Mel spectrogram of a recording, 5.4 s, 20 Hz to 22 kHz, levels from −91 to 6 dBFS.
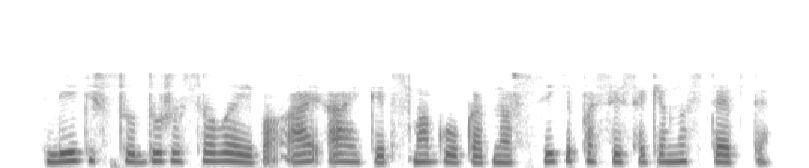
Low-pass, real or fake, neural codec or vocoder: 3.6 kHz; real; none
